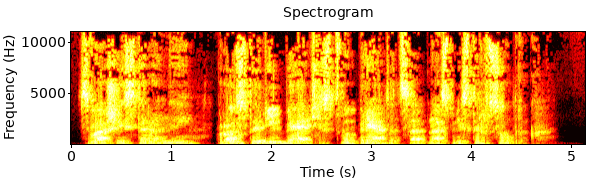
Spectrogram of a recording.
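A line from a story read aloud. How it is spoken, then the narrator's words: Singsong melodic voice. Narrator (Russian): вставил он своим певучим, мелодичным голосом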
